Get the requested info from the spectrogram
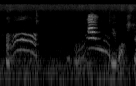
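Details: Two drawn-out cat meows, the first an arched rise-and-fall, the second starting with a sharp high onset before sagging down, set against a quiet indoor background.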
